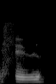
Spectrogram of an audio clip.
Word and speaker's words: fugl: In Norwegian, you say fool. Oh, well. That's quite similar, actually. Yeah. How do you spell it?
